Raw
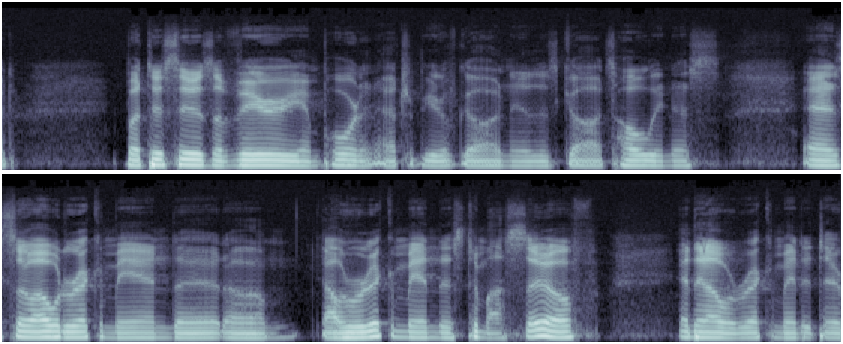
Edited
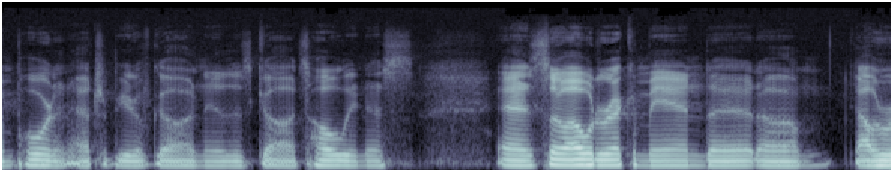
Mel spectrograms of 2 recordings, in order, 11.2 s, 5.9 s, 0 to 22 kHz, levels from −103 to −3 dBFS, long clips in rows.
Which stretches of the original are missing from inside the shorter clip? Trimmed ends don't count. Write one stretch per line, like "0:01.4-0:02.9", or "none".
none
